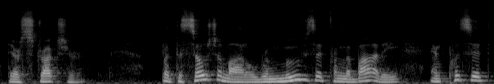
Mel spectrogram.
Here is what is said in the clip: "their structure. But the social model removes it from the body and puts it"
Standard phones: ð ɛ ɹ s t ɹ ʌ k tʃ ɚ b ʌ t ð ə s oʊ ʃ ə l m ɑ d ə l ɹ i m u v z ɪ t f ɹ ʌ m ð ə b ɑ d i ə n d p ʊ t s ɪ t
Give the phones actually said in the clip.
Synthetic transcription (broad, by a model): ð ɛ ɹ s t ɹ ʌ k tʃ ɚ b ʌ t ð ə s oʊ ʃ l m ɑ d l ɹ i m u v z ɪ t f ɹ ʌ m ð ə b ɑ d i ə n p ʊ t s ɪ t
